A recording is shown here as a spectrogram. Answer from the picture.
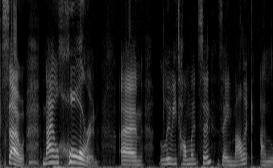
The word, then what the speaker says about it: Horan: Because James Corden asked Niall and he said it's Horan.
